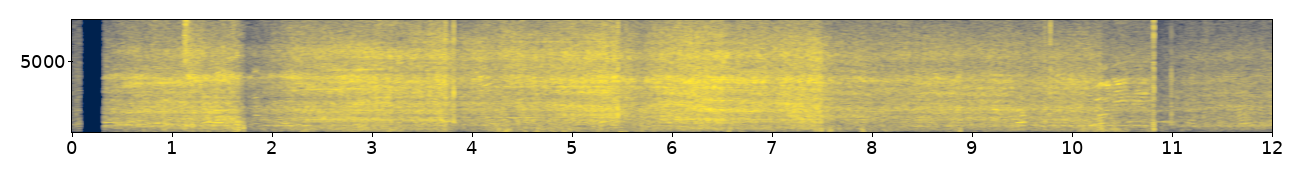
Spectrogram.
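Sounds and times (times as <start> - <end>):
wheel and rail noise: 0.0 - 12.0
wind rushing: 0.9 - 11.6.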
